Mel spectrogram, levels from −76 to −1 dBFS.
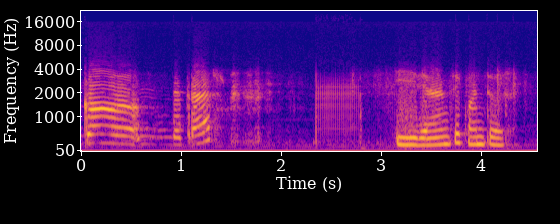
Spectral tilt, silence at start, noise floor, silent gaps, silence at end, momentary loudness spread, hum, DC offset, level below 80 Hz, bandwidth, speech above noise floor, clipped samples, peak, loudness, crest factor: -6 dB/octave; 0.05 s; -43 dBFS; none; 0.2 s; 19 LU; none; 2%; -58 dBFS; 18 kHz; 26 dB; under 0.1%; -4 dBFS; -18 LUFS; 16 dB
